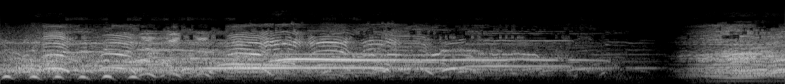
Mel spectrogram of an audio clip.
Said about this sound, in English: the crowd erupts in excitement as he enters.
